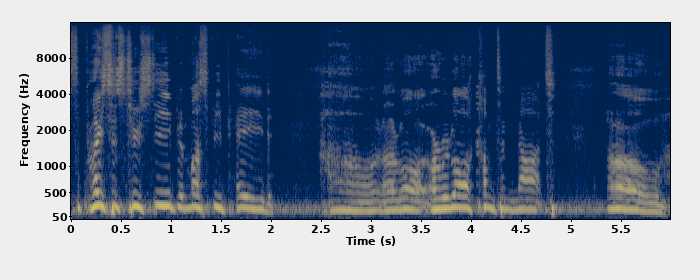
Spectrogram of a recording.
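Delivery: high, loud distraught lament; agitated old William. Acted. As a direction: cry out a dire warning. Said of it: "He says".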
